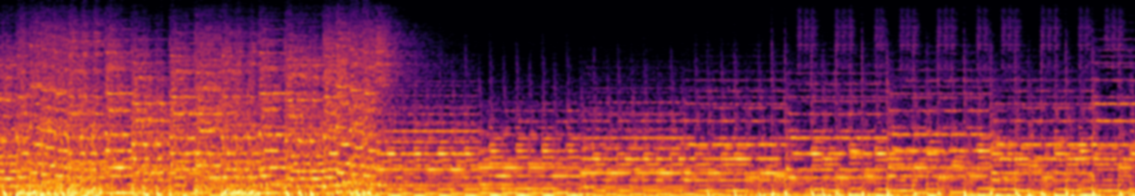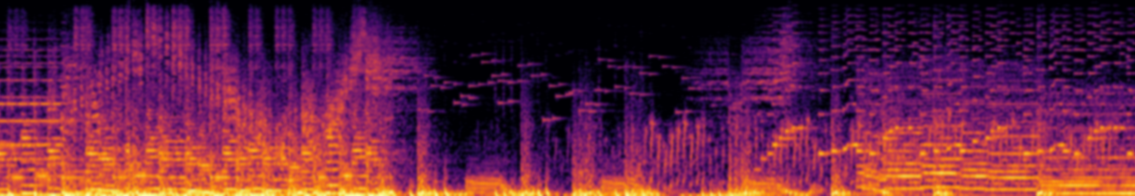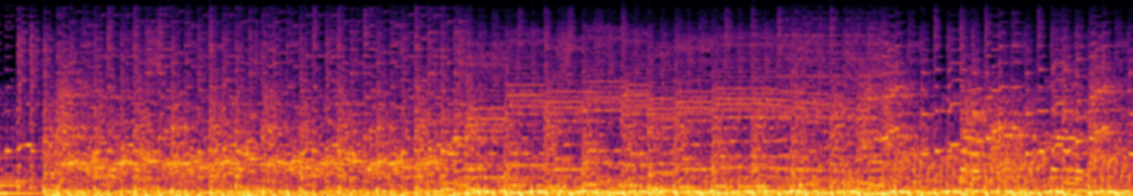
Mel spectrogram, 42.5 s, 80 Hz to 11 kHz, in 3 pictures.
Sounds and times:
Video game music: 0:00.0 - 0:42.5.

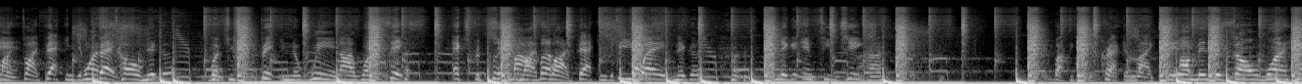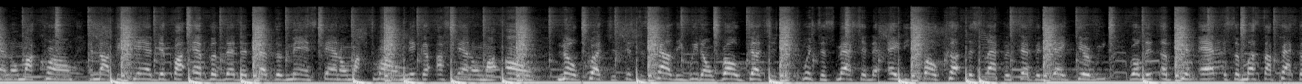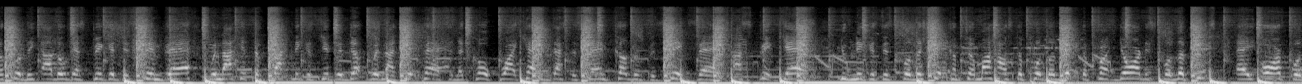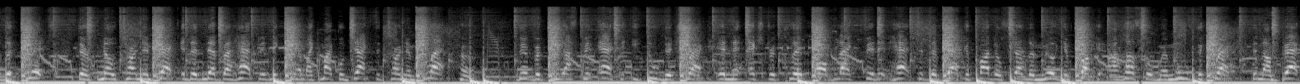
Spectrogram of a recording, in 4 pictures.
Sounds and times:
Music: 0:00.0 - 0:52.0.

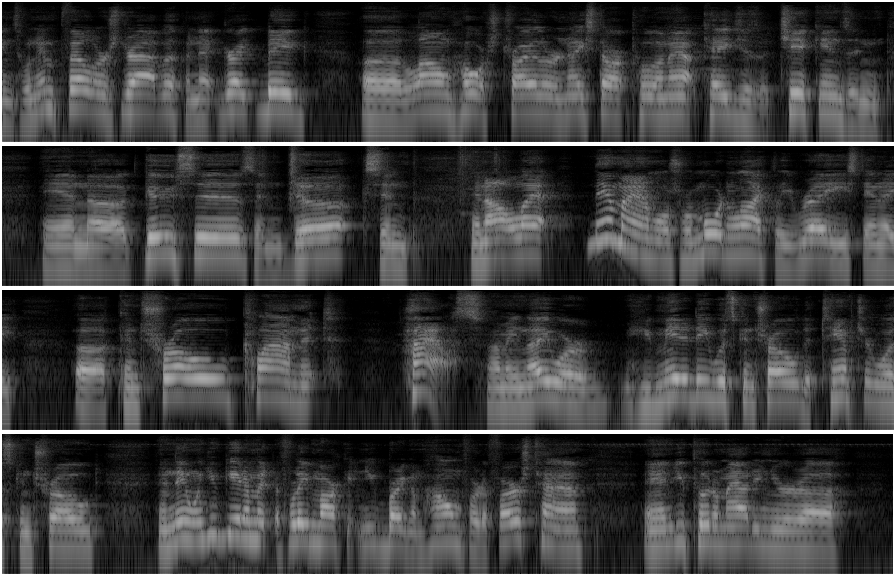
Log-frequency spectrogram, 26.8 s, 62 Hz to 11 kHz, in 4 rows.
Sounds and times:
Speech: 0:00.0 - 0:26.4.

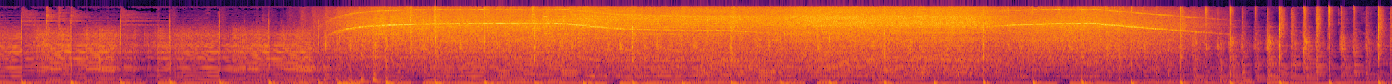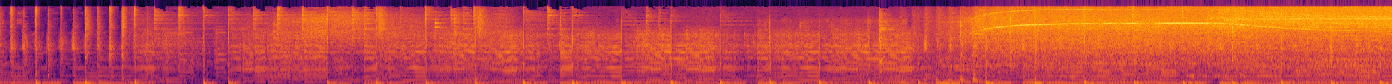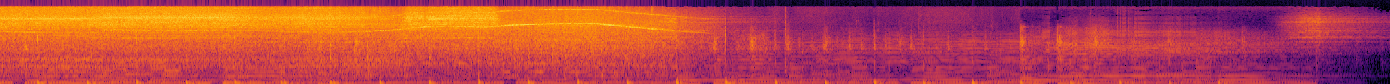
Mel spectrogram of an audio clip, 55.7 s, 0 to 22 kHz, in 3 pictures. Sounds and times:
Music: 0:00.0 - 0:55.6
Power tool: 0:03.8 - 0:16.6, 0:20.0 - 0:48.1.

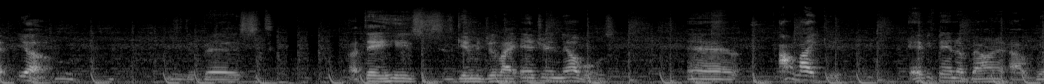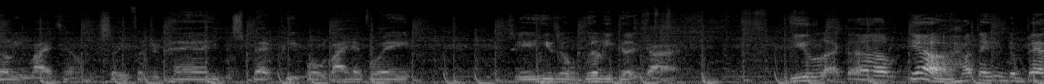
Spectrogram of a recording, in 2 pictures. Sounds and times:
Speech: 0:00.0 - 0:00.8, 0:01.7 - 0:02.7, 0:03.5 - 0:06.1, 0:06.9 - 0:08.5, 0:09.1 - 0:14.6, 0:15.5 - 0:17.3, 0:18.3 - 0:20.8
Music: 0:00.0 - 0:20.8.

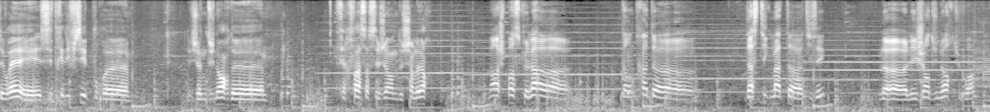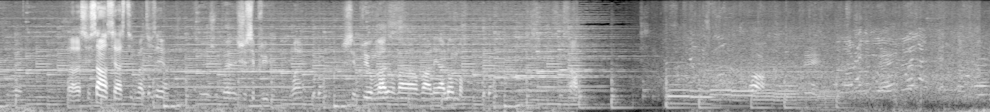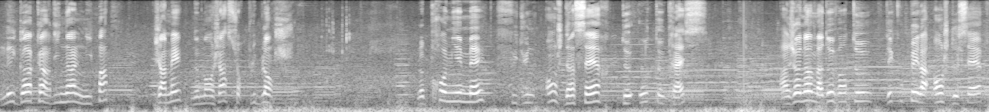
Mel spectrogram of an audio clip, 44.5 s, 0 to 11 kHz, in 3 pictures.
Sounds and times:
Music: 0:00.0 - 0:44.5.

